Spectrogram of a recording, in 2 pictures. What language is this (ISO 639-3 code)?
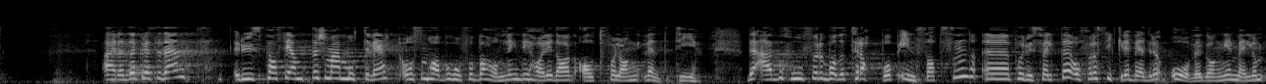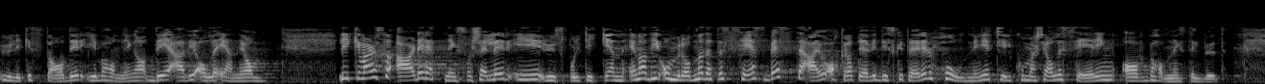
nob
